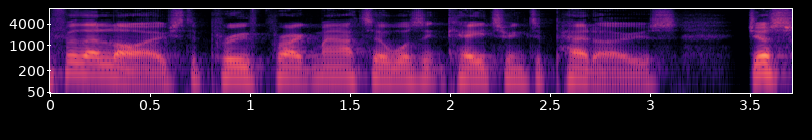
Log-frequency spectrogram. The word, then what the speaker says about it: Pragmata: So I've been pronouncing that game name wrong in here. I thought it was Pragmata. It's Pragmata.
